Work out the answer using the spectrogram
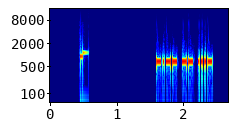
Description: Morse code, heard as a keyed tone, about 54 wpm, 700 Hz. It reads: YMV
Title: USA Call Sign Postfixes - 3 Letters 50wpm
